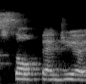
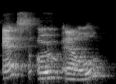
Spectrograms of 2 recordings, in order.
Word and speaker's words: solfeggio: But I actually cannot sleep anymore without solfeggio sounding in the background.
